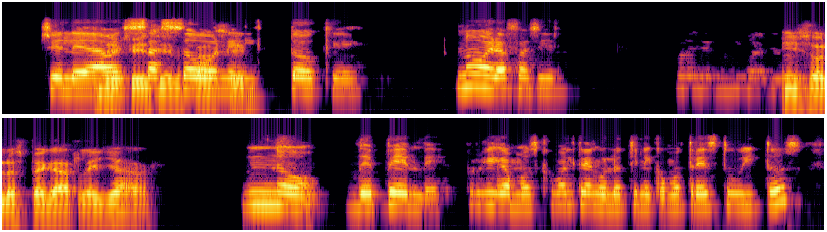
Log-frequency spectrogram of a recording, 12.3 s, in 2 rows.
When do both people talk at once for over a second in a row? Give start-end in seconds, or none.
0.7-2.0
